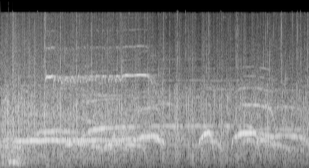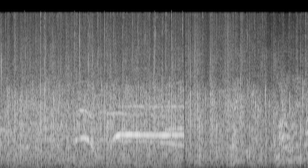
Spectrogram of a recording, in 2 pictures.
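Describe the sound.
Applause from an audience welcoming a guest: steady, dense clapping that continues through the whole stretch, with voices mixed in.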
